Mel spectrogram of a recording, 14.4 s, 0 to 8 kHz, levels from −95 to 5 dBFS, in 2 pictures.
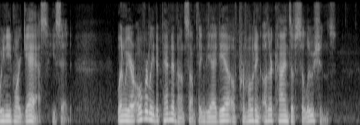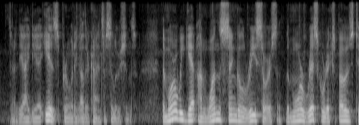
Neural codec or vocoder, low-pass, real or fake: none; 7.2 kHz; real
